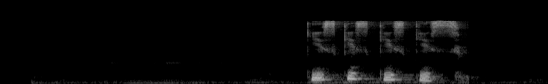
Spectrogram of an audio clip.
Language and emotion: Russian, neutral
